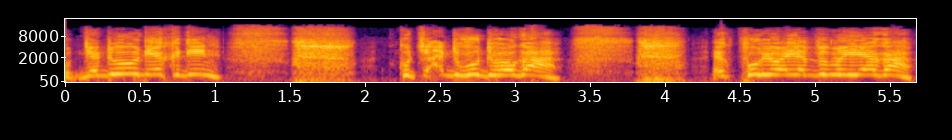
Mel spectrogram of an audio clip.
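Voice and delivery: high phrases, each followed by a puff; puffing between phrases. Pretend. Prank caller tells a stranger of his hopes, puffing between phrases. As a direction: blow out air after every hopeful phrase. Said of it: "इतना फूंका है मैंने".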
